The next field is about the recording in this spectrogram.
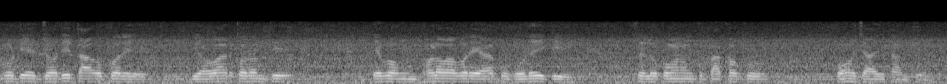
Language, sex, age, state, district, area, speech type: Odia, male, 30-45, Odisha, Nuapada, urban, spontaneous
